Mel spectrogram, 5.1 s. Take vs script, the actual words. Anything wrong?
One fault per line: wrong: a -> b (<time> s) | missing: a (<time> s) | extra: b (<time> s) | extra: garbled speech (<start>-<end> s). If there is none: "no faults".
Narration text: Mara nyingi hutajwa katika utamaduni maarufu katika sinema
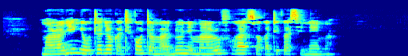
extra: haswa (2.9 s)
